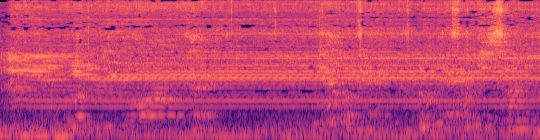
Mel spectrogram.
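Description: Cordless hair trimmer running steadily with a constant whine, trimming the hairline around the ear.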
